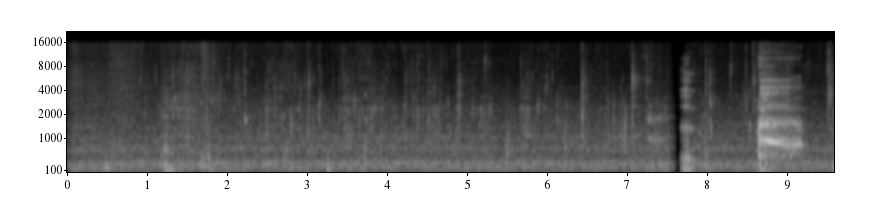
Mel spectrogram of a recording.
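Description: Close-up wet chewing and mouth smacking as a man eats a mouthful of chowmein noodles with Schezwan chutney by hand, with small clicks throughout. A brief louder sound comes near the end.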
